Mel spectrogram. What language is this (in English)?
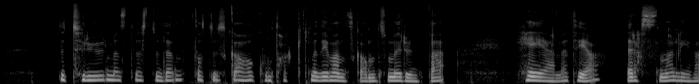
Norwegian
